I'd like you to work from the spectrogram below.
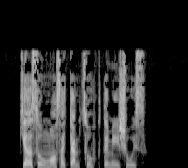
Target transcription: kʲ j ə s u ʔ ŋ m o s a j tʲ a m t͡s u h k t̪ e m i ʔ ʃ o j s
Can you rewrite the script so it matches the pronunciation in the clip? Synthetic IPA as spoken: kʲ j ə s u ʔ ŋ m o s a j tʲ a m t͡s u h k t̪ e m i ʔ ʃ u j s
